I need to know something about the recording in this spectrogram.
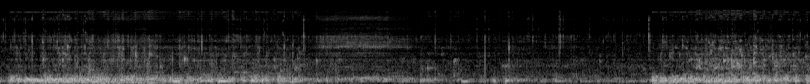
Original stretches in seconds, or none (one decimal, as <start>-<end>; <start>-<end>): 0.0-0.9; 2.6-3.1; 6.0-8.1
